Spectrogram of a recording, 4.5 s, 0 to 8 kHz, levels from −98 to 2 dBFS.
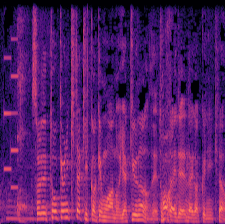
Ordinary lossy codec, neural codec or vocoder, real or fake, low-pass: none; none; real; none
